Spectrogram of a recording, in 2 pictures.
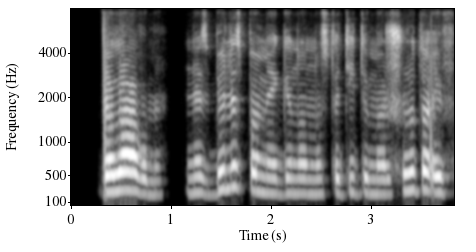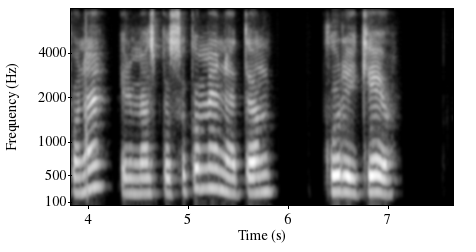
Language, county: Lithuanian, Klaipėda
